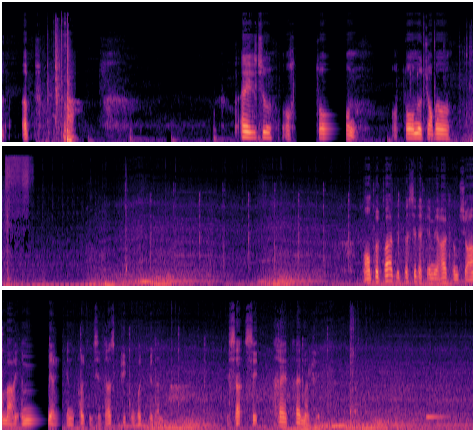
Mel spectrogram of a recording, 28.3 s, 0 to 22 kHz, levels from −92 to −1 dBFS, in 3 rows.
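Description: From 5.01 to 5.62 s there's a burst of repeated stalls, a stutter. Four times the playout ran dry and the last bit of sound got stretched, the longest hold about 71 ms, with roughly a quarter of that stretch filled in. Nothing's lost, it just drags and hiccups.

Right after that come two call audio freezes, at 5.88 to 6.30 s and 6.44 to 6.91 s. The first holds the last sound for about 0.40 s, fading into silence almost immediately. The second lasts about 0.45 s, buzzing on longer before a short silent tail.

From 12.24 to 15.13 s there's a jitter buffer speed-up. The receiver trimmed tiny pitch-period slices to cut accumulated delay, only about a twentieth of a second in total. So it's just 1% faster with no pitch change, barely noticeable.

Two more freezes hit at 19.35 to 19.79 s, about 0.42 s of held, fading sound, and 19.93 to 20.06 s, a brief 0.11 s buzz with no silence. In every freeze the audio picks up exactly where it stopped, just late. 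The likely cause each time is packets being held up in transit, draining the jitter buffer.

A second speed-up runs from 23.55 to 27.44 s. This time about a tenth of a second was trimmed, so playback runs 3% fast while the pitch stays put.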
